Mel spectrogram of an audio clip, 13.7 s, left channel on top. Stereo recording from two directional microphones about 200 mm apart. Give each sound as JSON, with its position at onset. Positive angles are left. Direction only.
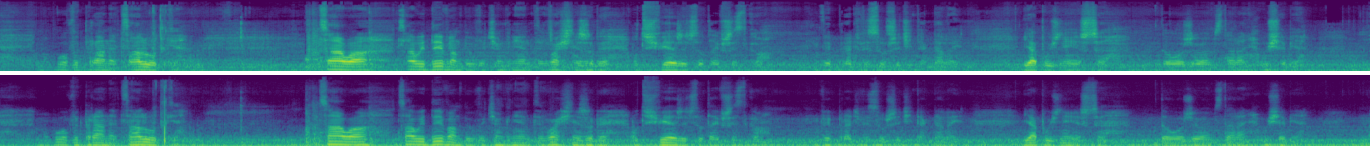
{"t": 0.7, "sound": "speech", "side_deg": 5}
{"t": 3.2, "sound": "speech", "side_deg": 0}
{"t": 8.6, "sound": "speech", "side_deg": 15}
{"t": 11.8, "sound": "speech", "side_deg": -10}
{"t": 12.6, "sound": "speech", "side_deg": 10}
